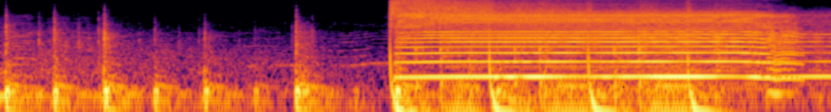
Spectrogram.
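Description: Live band music for dabke dancing: a drum beat alone for about two seconds, then a loud, steady high held note comes in over the beat and lasts almost two seconds.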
